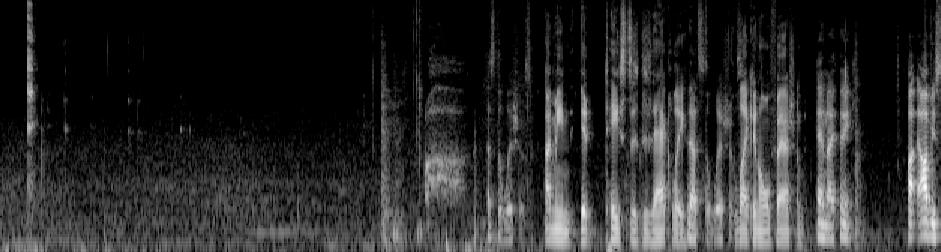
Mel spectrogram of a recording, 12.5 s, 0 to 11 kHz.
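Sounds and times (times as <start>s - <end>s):
two Old Fashioned cocktail glasses clinking in a toast: 0.4s - 2.6s
speech: 6.5s - 11.5s, 12.1s - 12.5s.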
